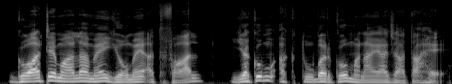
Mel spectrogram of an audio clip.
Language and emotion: Urdu, neutral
